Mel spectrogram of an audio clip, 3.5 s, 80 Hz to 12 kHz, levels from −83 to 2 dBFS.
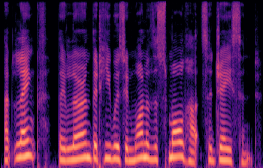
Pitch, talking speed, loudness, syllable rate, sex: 205 Hz, 240 wpm, -18 LUFS, 5.6 syllables/s, female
